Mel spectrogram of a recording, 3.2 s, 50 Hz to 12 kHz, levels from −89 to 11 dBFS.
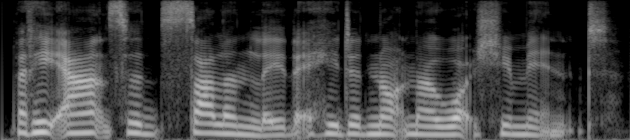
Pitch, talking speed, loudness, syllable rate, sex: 200 Hz, 230 wpm, -20 LUFS, 5.3 syllables/s, female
